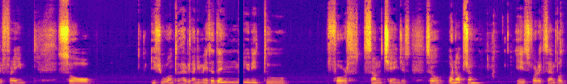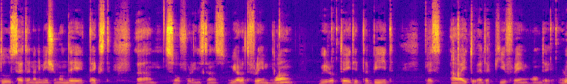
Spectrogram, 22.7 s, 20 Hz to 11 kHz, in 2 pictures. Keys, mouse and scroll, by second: 9.8 Escape, 11.1 right click, 16.8 r, 18.0 click, 20.4 i, 22.4 click.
